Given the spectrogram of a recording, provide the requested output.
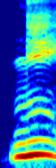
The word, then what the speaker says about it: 네: As we mentioned earlier, Yeonjun pronounces 네 as 니 here.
